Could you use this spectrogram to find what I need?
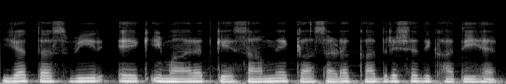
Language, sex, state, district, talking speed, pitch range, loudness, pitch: Hindi, male, Jharkhand, Ranchi, 140 wpm, 130-140 Hz, -13 LUFS, 135 Hz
